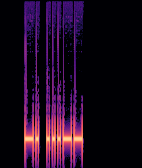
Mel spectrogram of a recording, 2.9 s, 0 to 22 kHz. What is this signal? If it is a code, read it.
Morse code, heard as a keyed tone, about 22 wpm, 700 Hz. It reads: N3
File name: practice / 22wpm / Two Letter-Number Combinations - 22wpm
